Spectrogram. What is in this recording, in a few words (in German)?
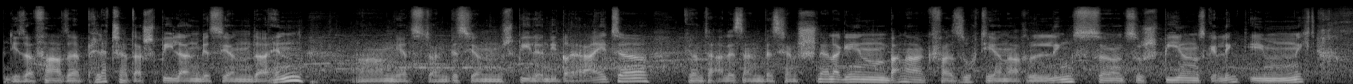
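Hörspiel, deutsch Männer; sprecher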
